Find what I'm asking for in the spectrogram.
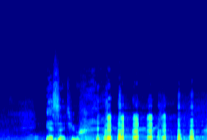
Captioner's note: laughs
